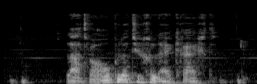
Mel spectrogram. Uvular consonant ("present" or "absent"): present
